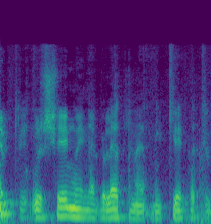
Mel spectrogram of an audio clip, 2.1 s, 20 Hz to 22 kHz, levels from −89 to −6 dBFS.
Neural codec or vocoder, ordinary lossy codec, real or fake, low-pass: codec, 24 kHz, 1.5 kbps, HILCodec; MP3, 96 kbps; fake; 10.8 kHz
